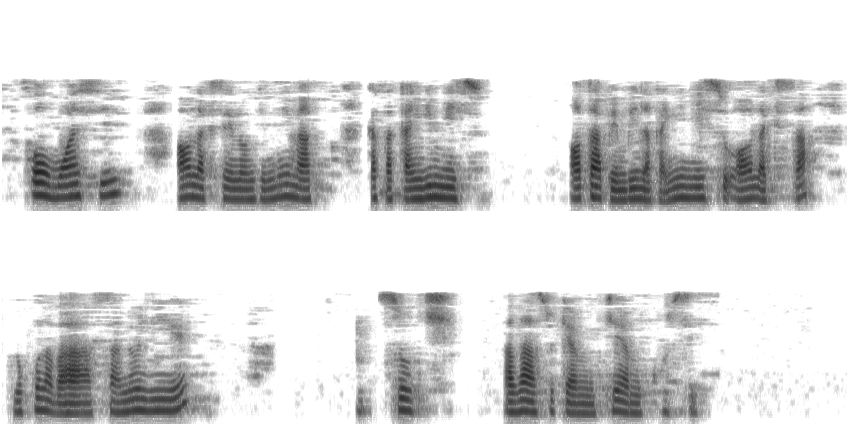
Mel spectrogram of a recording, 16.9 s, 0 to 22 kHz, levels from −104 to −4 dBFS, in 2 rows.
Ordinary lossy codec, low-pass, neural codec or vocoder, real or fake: AAC, 24 kbps; 5.4 kHz; none; real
